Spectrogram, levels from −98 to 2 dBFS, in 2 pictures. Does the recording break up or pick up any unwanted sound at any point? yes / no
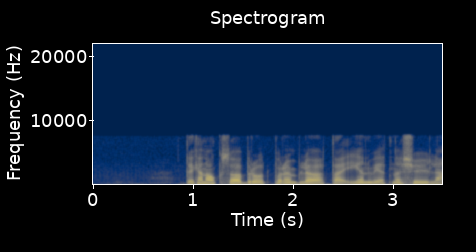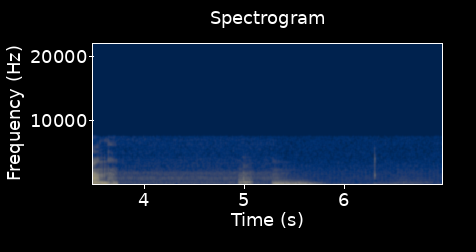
yes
